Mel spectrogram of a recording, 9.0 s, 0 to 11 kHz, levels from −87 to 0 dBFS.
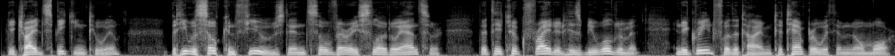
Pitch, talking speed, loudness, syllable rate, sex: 115 Hz, 230 wpm, -19 LUFS, 5.8 syllables/s, male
